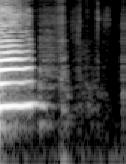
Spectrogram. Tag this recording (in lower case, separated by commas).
musical instrument, wind instrument, music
